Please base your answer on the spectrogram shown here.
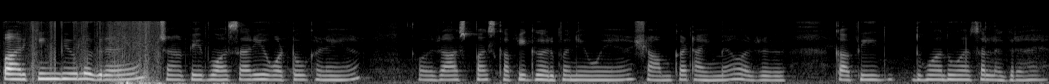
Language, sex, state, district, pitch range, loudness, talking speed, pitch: Hindi, female, Haryana, Charkhi Dadri, 205-225 Hz, -23 LUFS, 175 wpm, 215 Hz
